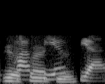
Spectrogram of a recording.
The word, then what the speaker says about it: paciencia: Por su, the last word is paciencia. And in Spanish, it's spelled P-A-C-I-E-N-C-I-A.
